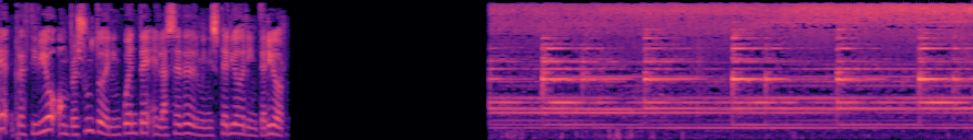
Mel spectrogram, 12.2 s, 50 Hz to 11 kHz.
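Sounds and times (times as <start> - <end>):
speech: 0.0 - 3.7
memorial bells ringing: 6.1 - 12.1
steady hiss: 6.4 - 12.1.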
